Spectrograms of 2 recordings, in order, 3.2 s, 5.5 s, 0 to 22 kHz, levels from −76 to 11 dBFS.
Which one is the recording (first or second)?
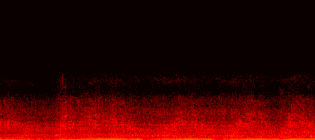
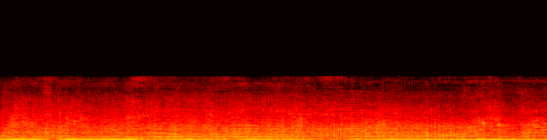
first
